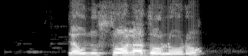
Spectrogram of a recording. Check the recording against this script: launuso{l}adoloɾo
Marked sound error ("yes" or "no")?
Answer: no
